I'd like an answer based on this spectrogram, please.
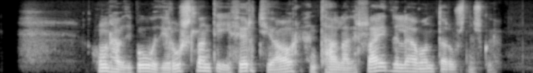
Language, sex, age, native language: Icelandic, male, 40-49, Icelandic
